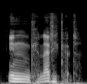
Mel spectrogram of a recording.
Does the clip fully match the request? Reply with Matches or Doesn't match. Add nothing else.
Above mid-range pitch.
Doesn't match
